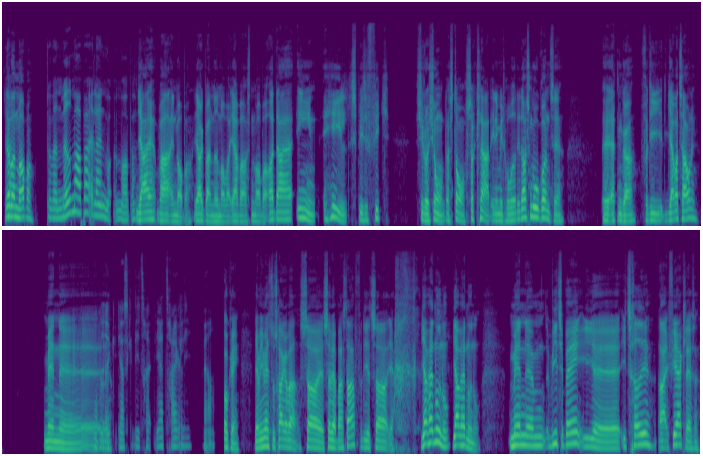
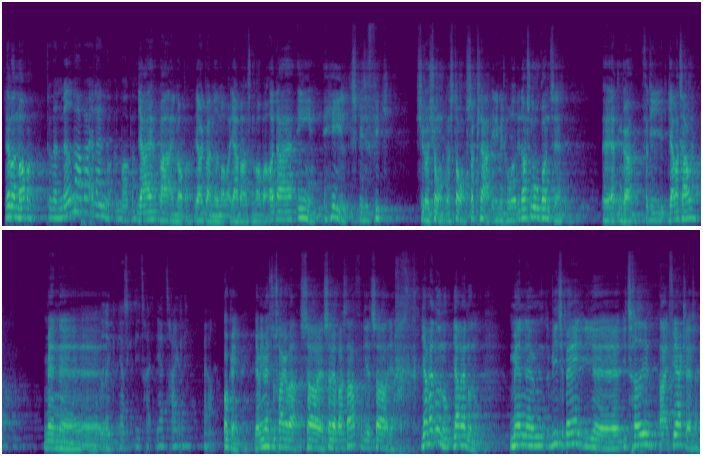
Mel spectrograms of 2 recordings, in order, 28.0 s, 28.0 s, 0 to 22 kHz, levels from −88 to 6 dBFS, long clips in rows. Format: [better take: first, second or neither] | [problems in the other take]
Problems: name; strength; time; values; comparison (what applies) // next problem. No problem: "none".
first | room echo; slight; dies away in 1.4 s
